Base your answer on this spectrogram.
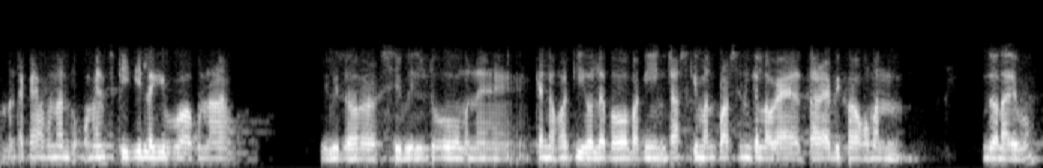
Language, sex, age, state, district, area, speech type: Assamese, male, 18-30, Assam, Sivasagar, rural, conversation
